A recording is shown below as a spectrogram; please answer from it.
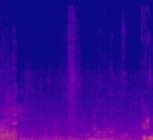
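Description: Gym crowd noise cuts off sharply just after the start, giving way to the steady low rumble of a school bus interior with faint voices.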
